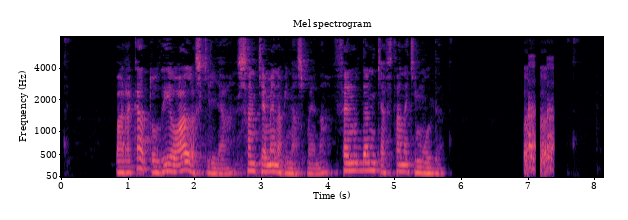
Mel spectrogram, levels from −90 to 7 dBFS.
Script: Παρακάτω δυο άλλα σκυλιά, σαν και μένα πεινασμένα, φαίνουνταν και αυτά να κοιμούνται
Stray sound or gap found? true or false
true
